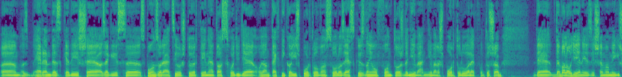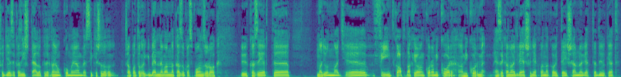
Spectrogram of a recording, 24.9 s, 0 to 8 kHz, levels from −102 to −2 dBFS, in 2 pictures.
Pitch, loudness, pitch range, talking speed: 115 Hz, -18 LUFS, 115-125 Hz, 165 wpm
